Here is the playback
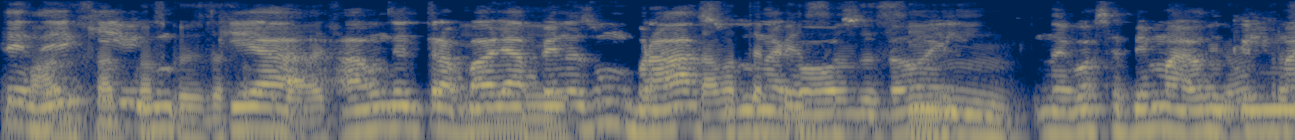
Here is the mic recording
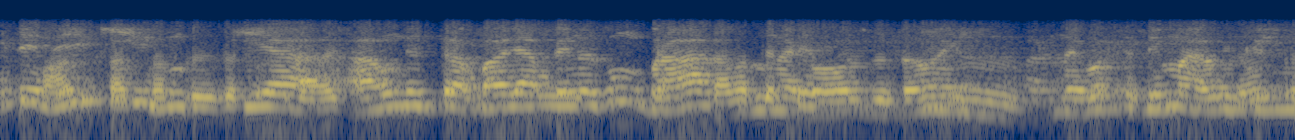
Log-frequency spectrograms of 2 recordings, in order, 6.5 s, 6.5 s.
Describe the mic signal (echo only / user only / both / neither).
both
